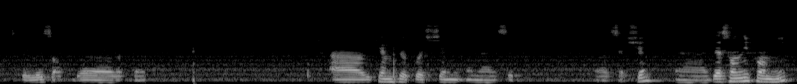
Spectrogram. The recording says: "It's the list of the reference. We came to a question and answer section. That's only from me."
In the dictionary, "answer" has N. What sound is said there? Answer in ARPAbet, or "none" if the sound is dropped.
L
